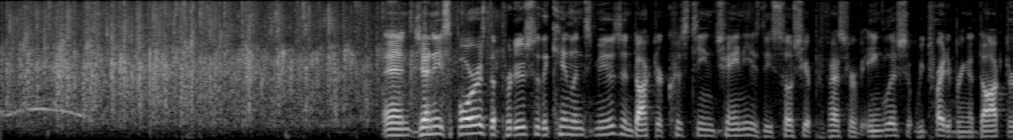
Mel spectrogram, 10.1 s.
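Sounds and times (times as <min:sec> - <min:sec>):
audience applause: 0:00.0 - 0:05.1
speech: 0:03.8 - 0:10.1.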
